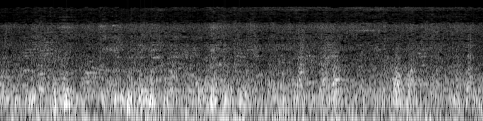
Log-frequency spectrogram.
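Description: Passenger train carriage running along the track, heard from inside the car: a steady rumble of wheels on rail, with a few faint clicks of the wheels over rail joints about four and five seconds in.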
